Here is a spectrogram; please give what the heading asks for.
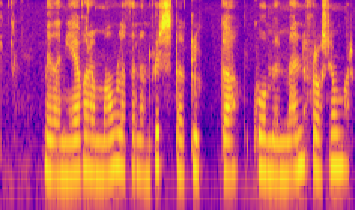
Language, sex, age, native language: Icelandic, female, 20-29, Icelandic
